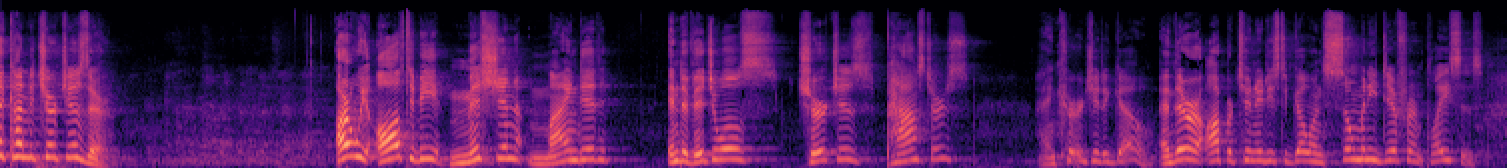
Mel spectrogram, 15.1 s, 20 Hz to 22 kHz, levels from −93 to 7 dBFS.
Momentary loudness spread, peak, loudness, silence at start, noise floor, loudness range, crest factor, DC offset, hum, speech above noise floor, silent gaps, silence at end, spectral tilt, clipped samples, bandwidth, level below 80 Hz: 18 LU; -2 dBFS; -23 LUFS; 0 s; -62 dBFS; 9 LU; 22 dB; under 0.1%; none; 38 dB; none; 0.3 s; -3.5 dB/octave; under 0.1%; 17 kHz; -64 dBFS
